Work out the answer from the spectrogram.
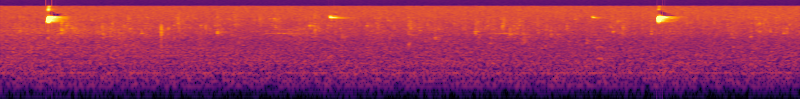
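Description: Small songbirds calling: two sharp, high chips that slide downward, about six seconds apart, with a softer high call between them and a few faint chirps.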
